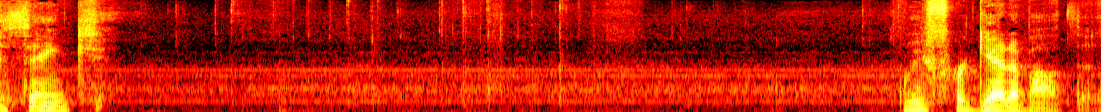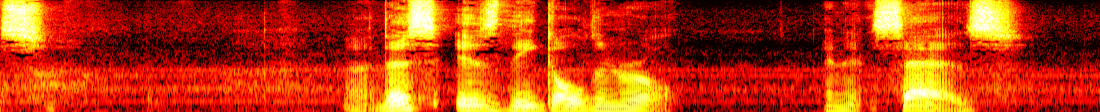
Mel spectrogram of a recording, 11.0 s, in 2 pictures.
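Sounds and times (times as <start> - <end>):
speech: 0.0 - 0.6, 4.5 - 5.9, 7.2 - 8.9, 9.6 - 10.6
steady low hum: 0.0 - 10.9
typing on a computer keyboard during a church study session: 0.8 - 3.1.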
